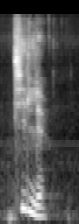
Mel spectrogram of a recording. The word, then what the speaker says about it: Teale: Til. – Til, ça s'écrit ? – T-E-A-L-E. – T-E-A-L-E. Ça veut dire quelque chose, Til ? – Oui, tout à fait.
